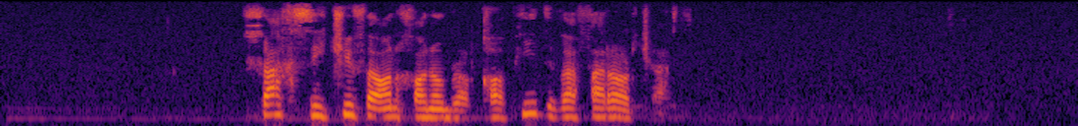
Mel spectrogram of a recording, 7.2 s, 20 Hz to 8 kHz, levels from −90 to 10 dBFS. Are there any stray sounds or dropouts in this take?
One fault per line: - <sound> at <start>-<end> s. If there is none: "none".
none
